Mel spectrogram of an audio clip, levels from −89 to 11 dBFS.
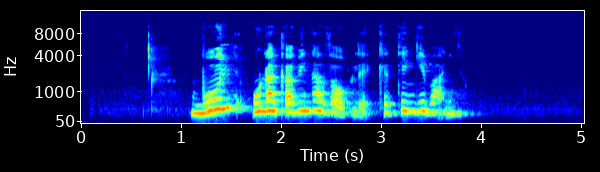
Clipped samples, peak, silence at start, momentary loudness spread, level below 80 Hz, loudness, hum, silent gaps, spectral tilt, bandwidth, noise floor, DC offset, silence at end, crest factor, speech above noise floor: under 0.1%; -4 dBFS; 1.1 s; 19 LU; -84 dBFS; -22 LUFS; none; none; -6 dB/octave; 10.5 kHz; -76 dBFS; under 0.1%; 1.25 s; 22 dB; 54 dB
